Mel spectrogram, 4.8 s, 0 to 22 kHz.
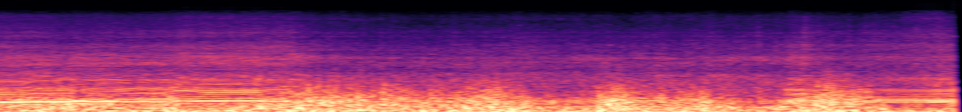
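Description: A 2025 KTM 350SXF dirt bike fitted with a Yoshimura exhaust and aggressive throttle cam revs hard and close, its engine note rising and falling in loud pulses with a sustained buzzing tone.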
